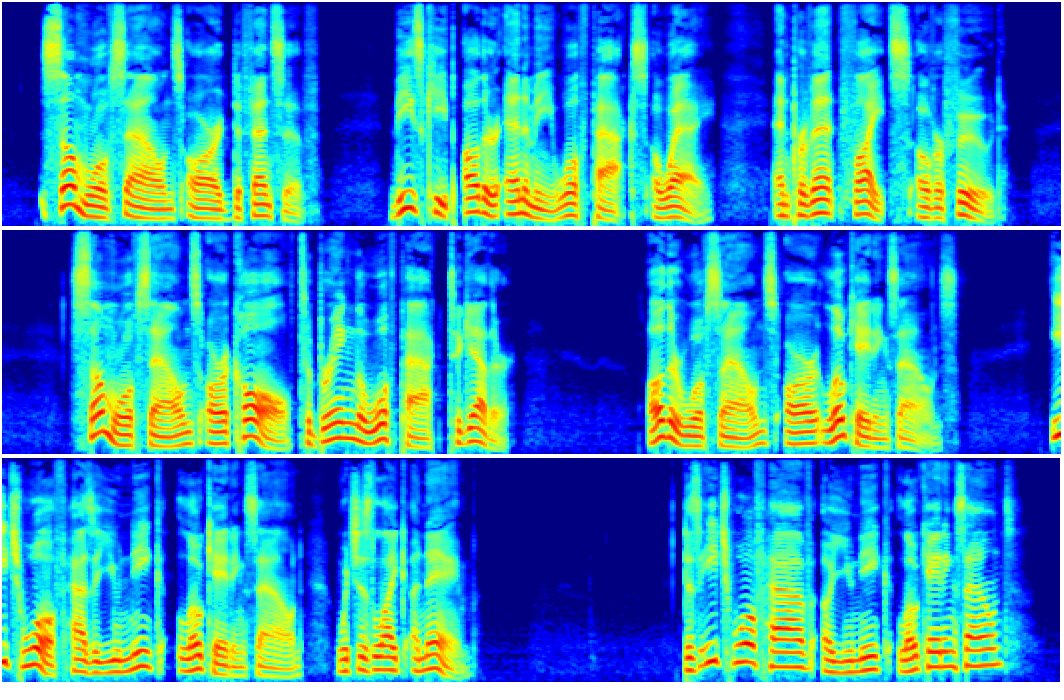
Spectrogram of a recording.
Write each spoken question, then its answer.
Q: Does each wolf have a unique locating sound?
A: Yes, each wolf has a unique locating sound.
